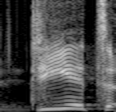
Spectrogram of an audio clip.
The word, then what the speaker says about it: Diet: U at the the deet of worms which in English is spelled diet of worms but it's it's German again it doesn't make any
